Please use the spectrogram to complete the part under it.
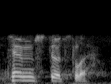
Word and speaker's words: Stützle: You know, obviously Lafreniere, Byfield, and is Stützle, give us the pronunciation. – Yeah, Tim Stützle.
